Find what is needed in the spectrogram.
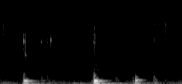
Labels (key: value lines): label: biophony, double pulse
recorder: SoundTrap 300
